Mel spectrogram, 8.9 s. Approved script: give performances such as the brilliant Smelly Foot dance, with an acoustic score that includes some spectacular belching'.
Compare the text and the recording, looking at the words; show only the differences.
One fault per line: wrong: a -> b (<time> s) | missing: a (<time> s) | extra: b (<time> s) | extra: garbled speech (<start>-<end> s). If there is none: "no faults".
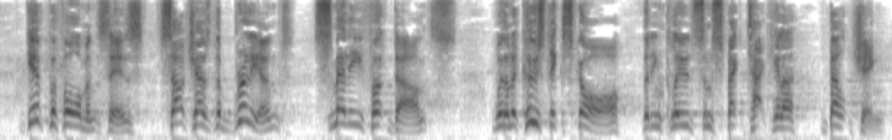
no faults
